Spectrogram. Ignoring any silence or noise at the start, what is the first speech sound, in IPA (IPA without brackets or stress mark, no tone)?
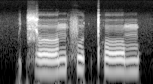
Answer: t͡ɕ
